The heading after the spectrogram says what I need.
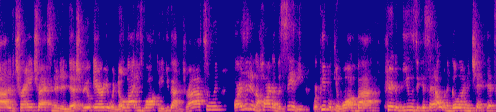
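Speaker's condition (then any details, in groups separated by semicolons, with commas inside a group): No condition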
